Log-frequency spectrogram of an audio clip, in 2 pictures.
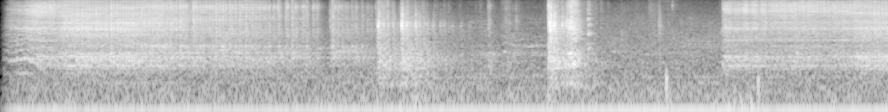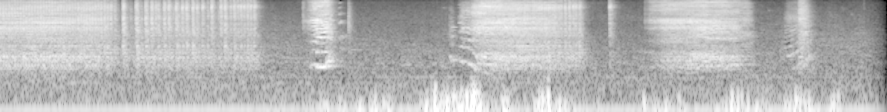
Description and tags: Sonido rechinante de puerta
